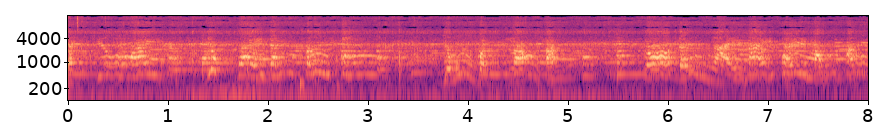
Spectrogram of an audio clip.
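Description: A wind-up Columbia portable gramophone playing a 78 rpm record of music with a singing voice. The sound is thin and narrow, with little bass or treble.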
